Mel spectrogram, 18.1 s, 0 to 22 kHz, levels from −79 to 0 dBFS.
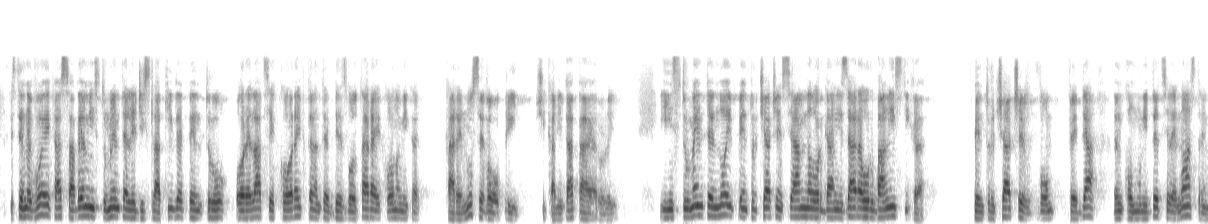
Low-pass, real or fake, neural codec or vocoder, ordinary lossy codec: none; fake; codec, 16 kHz, 2 kbps, FreqCodec, smaller model; none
